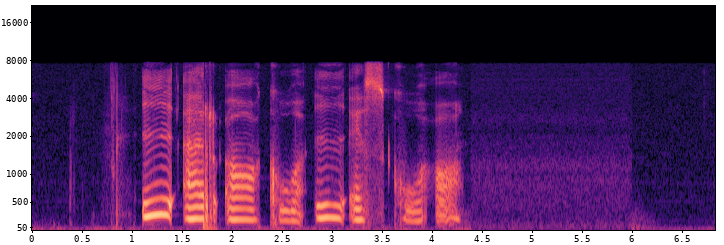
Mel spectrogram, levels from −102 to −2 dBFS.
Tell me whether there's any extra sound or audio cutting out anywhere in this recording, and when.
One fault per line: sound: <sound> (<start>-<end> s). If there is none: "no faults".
no faults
